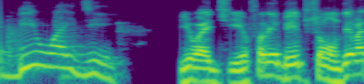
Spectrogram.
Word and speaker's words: BYD: Henrique, eu acabei não checando com você, qual que é a pronúncia do nome da sua empresa? É BYD.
